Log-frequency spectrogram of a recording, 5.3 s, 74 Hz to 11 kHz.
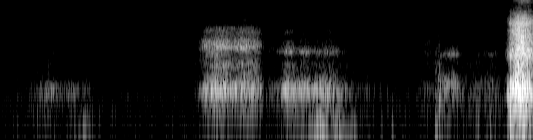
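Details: Person with a common cold on day 3, caught from a cousin, unable to stop sneezing: soft breathy intakes, then several wet sneeze bursts ending in a loud one; repeated wet cold sneezing.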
